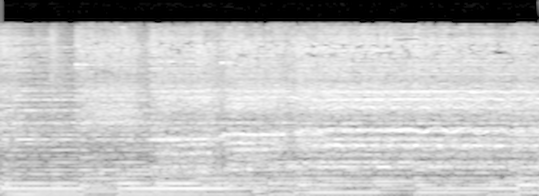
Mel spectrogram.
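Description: Choir singing a hymn in long, held notes.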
